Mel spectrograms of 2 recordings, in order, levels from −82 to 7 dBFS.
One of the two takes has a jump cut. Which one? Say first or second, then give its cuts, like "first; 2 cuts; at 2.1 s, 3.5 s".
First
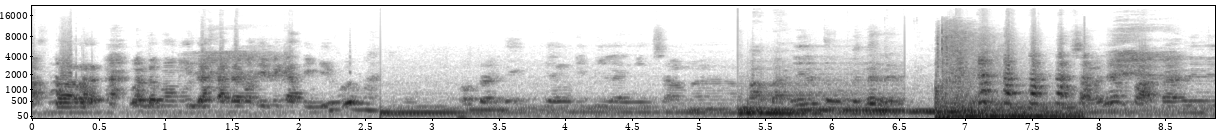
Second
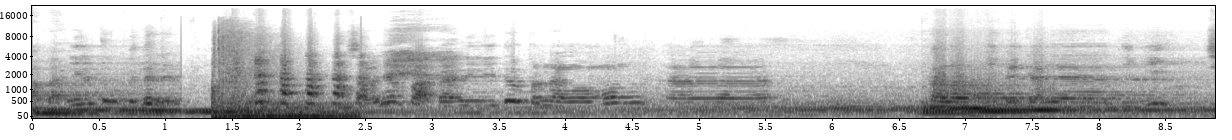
first; 1 cut; at 2.6 s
